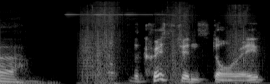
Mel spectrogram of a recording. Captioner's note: static crackling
